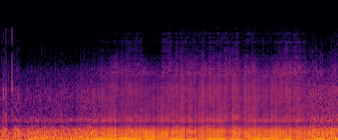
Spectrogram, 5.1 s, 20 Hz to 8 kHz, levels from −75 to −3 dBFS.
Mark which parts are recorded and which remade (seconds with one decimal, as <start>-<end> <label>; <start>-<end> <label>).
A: 0.0-1.5 recorded; 1.5-4.6 remade; 4.6-5.1 recorded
